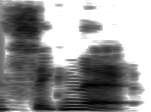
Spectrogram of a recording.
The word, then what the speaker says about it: Cygnet: I'm not sure you would have heard of this, but the Aston Martin Signet. It's a little Signet. – Oh, how do you spell that? – C-Y-G-N-E-T.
